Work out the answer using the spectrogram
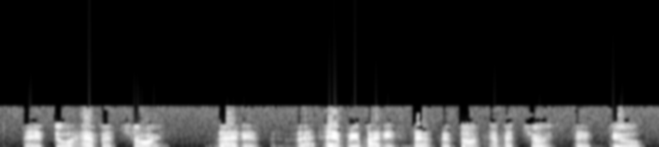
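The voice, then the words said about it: Noticeable accent. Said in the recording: “I think you're funny, just your accent and stuff.”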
